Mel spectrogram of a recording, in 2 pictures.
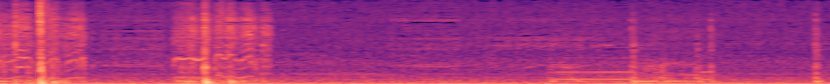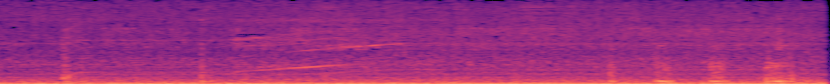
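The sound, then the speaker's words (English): A blank DVD is pushed into the separate drive of a MacBook Pro and the drive spins up. A couple of sharp clunks come early, then a steady low mechanical whir continues underneath, with a few faint electronic tones. “Okay, waiting for a disk to be inserted, and I've currently got my blank DVD currently just sitting in the separate drive of my MacBook Pro. So I'm going to push it in now.”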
